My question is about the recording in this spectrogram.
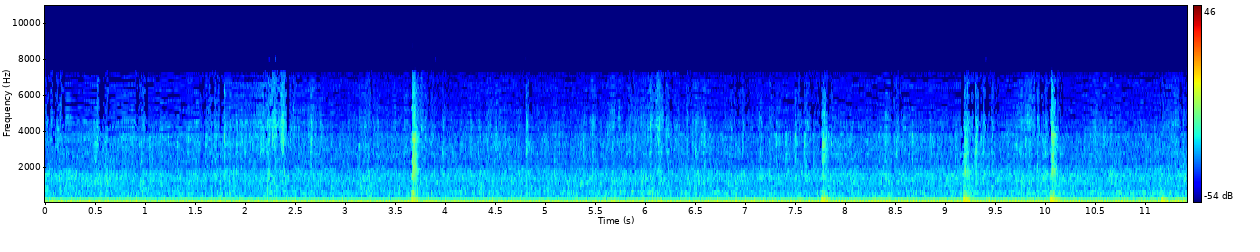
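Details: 1997 Dodge Ram 1500 3.9 V6 with 200K+ miles, driven with throttle floored and lifted, up to fifth gear near 50, with P0300/P0302/P0303 codes: deep drone broken by irregular pops from misfiring cylinder 3; owner considers fuel pump, filter and injectors.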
